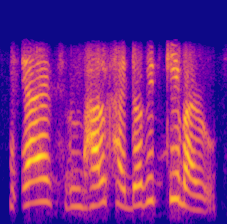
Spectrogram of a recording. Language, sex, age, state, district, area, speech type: Assamese, female, 30-45, Assam, Jorhat, urban, conversation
